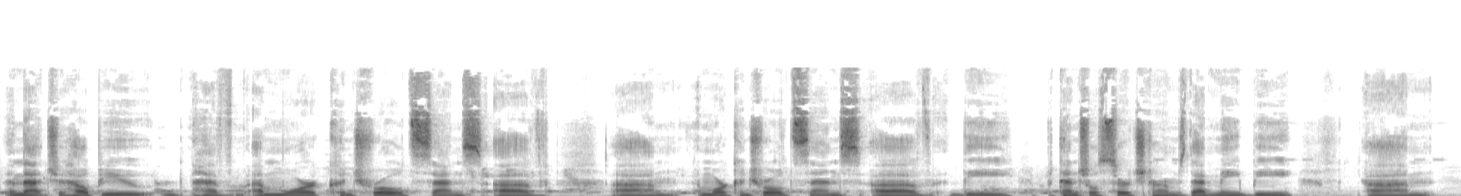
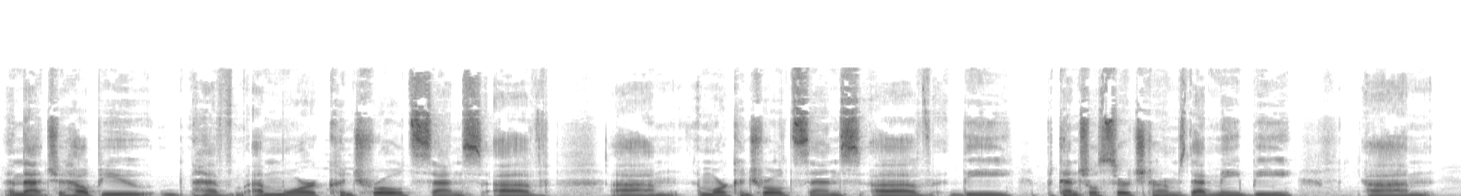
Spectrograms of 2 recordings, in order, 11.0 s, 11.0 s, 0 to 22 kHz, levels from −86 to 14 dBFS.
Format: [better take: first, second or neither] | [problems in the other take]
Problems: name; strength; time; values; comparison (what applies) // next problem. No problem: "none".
second | alarms or sirens; faint; throughout; 25 dB below the speech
